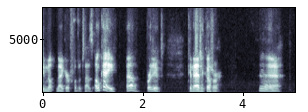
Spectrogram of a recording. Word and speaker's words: Connecticut: Connecticuter. Yeah. It's funny how things are pronounced, isn't it? When you read it, you go Connecticut, but it's Connecticut.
